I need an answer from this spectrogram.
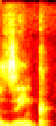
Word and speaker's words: sink: by the sink or some old Louisiana people call it the zinc anybody in your area in your region of the country pronounces it like that the zinc I never heard that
